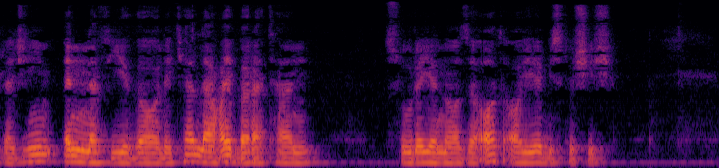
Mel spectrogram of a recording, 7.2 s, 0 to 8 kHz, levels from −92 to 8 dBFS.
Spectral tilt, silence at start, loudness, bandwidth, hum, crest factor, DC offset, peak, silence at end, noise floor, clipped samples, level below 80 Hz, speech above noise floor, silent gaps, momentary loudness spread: -8.5 dB/octave; 0 s; -29 LUFS; 8 kHz; none; 18 dB; under 0.1%; -12 dBFS; 1.1 s; -62 dBFS; under 0.1%; -50 dBFS; 34 dB; none; 13 LU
